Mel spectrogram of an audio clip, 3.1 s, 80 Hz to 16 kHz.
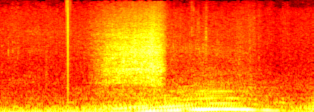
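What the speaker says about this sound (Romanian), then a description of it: "Dar mașina trage super, super bine chiar se simt cei 200 de cai" A 2013 Peugeot 508 Hybrid with 200 hp pulls hard from inside the cabin, a steady low engine and road rumble rising in pitch through the gears, with a brief rushing whoosh partway through.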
